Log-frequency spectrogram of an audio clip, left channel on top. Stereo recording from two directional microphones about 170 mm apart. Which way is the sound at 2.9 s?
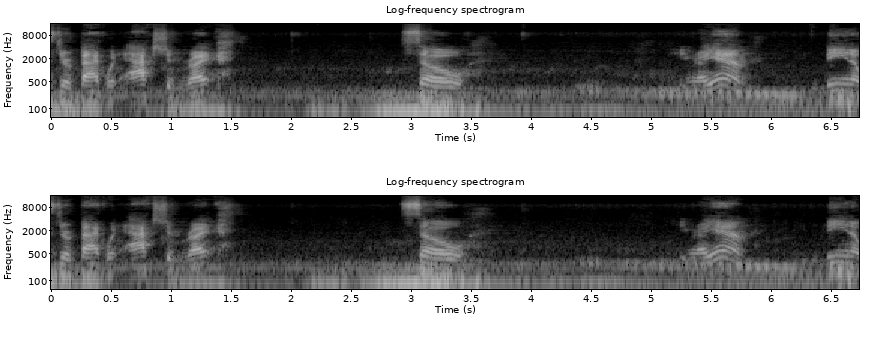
20° right (ahead or behind).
